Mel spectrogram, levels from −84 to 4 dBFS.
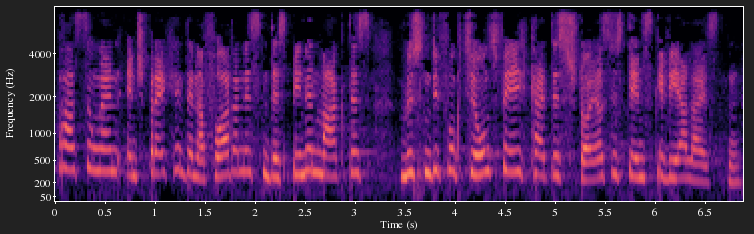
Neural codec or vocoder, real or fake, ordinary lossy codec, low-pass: none; real; none; 7.2 kHz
